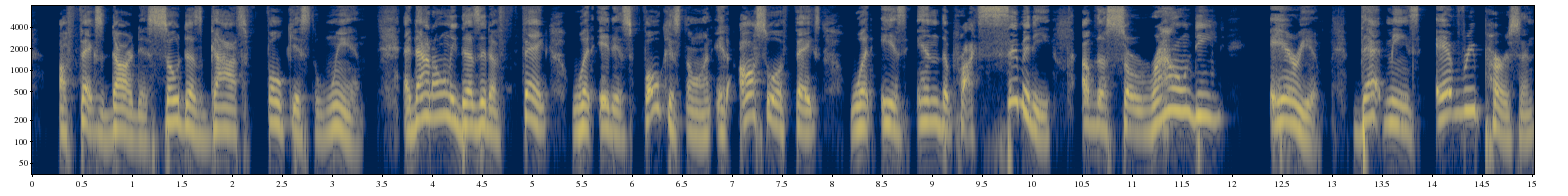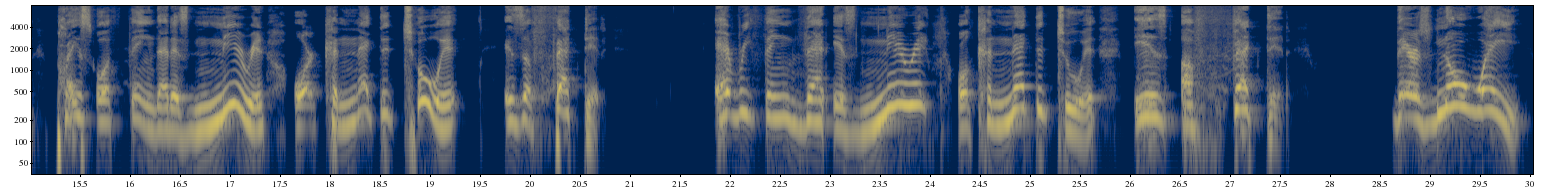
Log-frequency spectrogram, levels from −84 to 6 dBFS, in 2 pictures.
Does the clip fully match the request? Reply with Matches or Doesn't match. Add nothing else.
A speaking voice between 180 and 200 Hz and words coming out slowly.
Matches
